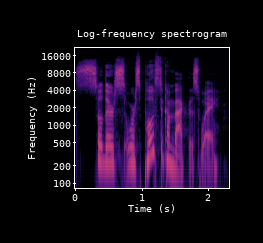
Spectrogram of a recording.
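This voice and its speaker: A woman's voice: mid-range voice, big pitch swings, normal speed, no echo, clean studio sound. A woman chatting casually and in character as a player in a tabletop game.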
